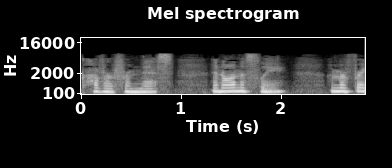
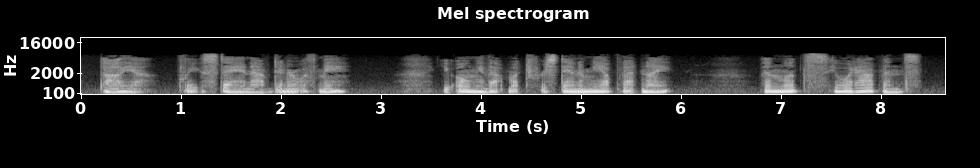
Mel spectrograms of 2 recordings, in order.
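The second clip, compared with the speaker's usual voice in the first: very soft, hushed, almost a whisper. Reading a scene where he asks her to stay for dinner: very soft, almost a whisper. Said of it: "He says this very softly, almost like a whisper".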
